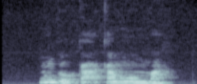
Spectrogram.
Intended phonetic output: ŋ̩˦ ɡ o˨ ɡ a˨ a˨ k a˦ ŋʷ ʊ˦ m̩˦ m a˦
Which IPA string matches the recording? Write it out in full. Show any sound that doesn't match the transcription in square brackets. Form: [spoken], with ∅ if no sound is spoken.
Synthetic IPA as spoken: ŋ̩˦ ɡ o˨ [k] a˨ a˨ k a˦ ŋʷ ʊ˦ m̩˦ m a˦

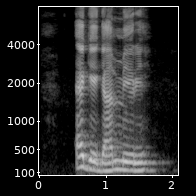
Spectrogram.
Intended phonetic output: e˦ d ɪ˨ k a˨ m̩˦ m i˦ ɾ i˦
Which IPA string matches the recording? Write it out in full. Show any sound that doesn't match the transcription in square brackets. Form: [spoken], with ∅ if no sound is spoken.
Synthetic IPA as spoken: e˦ [ɡ] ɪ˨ [ɡ] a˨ m̩˦ m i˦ ɾ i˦

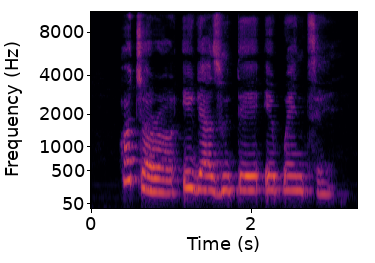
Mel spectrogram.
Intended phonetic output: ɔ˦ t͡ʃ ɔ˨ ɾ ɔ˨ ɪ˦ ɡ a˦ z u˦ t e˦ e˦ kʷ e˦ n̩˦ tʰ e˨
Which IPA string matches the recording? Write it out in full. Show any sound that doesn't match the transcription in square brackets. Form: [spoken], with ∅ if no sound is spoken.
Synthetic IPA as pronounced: ɔ˦ t͡ʃ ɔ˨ ɾ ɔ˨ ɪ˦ ɡ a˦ z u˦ t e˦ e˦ kʷ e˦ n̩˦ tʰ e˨

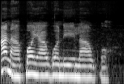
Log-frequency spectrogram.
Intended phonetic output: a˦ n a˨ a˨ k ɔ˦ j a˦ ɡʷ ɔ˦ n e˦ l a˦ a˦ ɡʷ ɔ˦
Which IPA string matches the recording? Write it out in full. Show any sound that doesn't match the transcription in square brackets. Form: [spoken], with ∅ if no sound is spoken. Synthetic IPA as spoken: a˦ n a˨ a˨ [k͡p] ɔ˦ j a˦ ɡʷ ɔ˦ n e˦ l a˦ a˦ ɡʷ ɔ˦

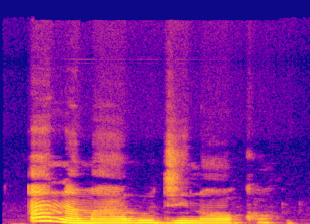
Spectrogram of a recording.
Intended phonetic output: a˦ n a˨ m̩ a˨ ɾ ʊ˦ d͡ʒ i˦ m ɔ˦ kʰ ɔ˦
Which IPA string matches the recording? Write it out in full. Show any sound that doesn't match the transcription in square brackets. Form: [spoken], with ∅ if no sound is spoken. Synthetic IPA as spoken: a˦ n a˨ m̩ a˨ ɾ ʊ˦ d͡ʒ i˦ [n] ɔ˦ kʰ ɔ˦

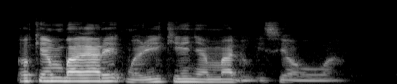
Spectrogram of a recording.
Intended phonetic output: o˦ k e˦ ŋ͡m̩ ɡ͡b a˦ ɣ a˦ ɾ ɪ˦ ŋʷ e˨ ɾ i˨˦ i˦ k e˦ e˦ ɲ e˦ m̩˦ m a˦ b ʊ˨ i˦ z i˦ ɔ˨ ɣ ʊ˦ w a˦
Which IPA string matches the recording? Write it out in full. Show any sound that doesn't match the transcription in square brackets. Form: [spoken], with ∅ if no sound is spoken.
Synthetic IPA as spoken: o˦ k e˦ ŋ͡m̩ ɡ͡b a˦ ɣ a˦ ɾ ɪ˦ ŋʷ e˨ ɾ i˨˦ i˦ k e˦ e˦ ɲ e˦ m̩˦ m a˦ [d] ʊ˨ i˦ [s] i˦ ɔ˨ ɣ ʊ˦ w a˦

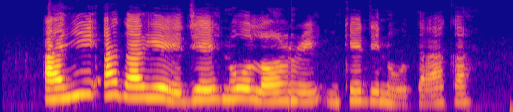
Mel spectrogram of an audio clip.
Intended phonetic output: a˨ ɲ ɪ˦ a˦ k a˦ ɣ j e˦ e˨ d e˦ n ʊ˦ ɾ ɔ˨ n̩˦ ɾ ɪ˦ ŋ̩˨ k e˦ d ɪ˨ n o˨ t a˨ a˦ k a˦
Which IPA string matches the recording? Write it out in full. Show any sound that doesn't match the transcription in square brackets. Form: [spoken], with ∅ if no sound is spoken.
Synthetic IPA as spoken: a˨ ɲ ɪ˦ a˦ [ɡ] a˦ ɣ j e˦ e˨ [d͡ʒ] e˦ n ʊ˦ [l] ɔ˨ n̩˦ ɾ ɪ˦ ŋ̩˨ k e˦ d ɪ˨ n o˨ t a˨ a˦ k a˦

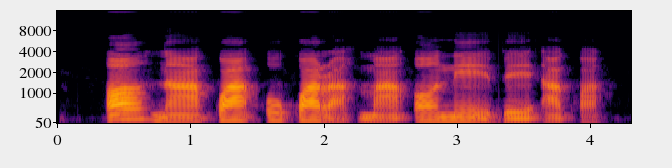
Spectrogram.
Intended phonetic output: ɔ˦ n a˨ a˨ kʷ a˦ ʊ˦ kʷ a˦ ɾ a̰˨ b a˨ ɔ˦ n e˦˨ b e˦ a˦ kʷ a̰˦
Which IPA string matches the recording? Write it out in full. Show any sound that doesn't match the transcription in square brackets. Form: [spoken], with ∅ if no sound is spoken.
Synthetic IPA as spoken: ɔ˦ n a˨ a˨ kʷ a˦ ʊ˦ kʷ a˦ ɾ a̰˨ [m] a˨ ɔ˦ n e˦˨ b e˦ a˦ kʷ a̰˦

